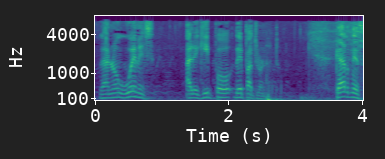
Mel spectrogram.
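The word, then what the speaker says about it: Güemes: Le ganó a Morón Patronato por 1 a0 y perdió ante Atlético Gemes se pronuncia o Gemes. 2 a 1 ganó Hümees al equipo de Patronato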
